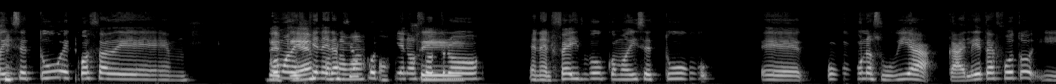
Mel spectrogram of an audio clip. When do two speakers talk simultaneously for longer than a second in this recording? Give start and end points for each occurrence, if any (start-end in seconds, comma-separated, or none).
2.7-4.7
